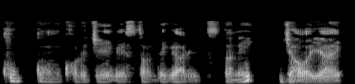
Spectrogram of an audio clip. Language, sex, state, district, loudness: Bengali, male, West Bengal, Dakshin Dinajpur, -22 LUFS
